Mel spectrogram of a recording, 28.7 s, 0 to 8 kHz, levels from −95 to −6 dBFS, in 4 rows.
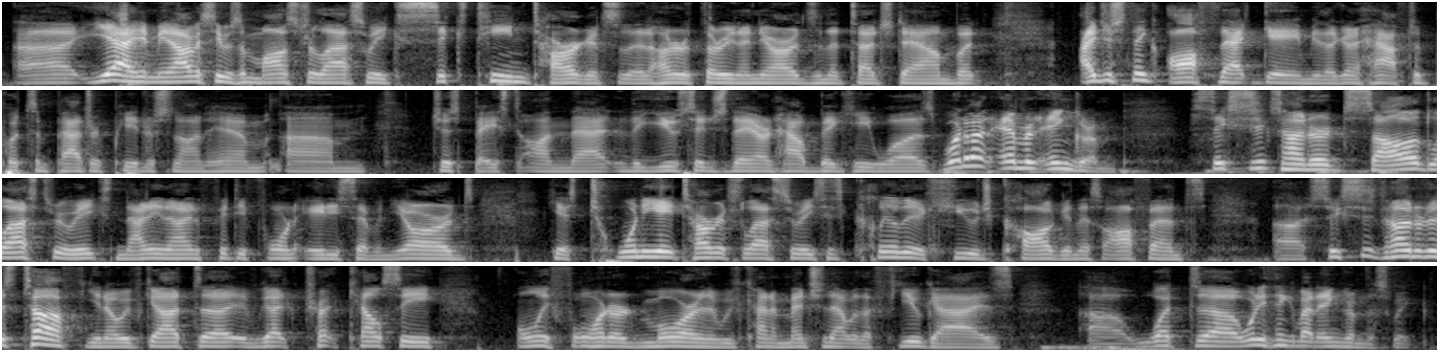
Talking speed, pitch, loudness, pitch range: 240 wpm, 145 Hz, -27 LUFS, 130-160 Hz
